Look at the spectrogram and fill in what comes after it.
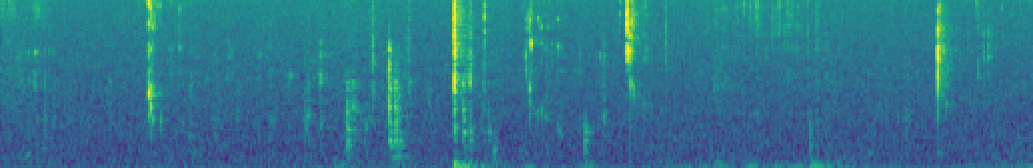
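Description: Faint close-miked chewing and biting into a fried pork chop held in the hand, with a scattering of sharp mouth clicks, most of them between about one and four seconds in.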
